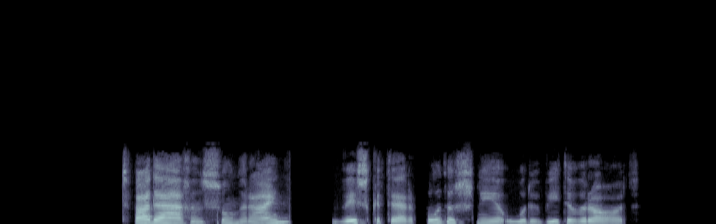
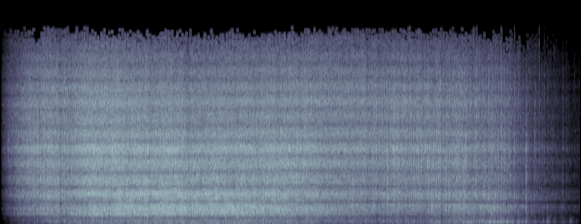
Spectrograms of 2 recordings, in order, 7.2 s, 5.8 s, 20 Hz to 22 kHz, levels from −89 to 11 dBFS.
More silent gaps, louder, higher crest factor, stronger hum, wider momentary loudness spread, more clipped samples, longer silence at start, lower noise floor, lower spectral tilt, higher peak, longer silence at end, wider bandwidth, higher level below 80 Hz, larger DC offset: first, 2.93-3.33 s, 4.18-4.27 s vs none; second, -23 LUFS vs -15 LUFS; first, 22 dB vs 16 dB; neither; about the same, 11 LU vs 10 LU; neither; first, 1.25 s vs 0.05 s; first, under -90 dBFS vs -45 dBFS; first, -3.5 dB/octave vs 2 dB/octave; about the same, -2 dBFS vs -2 dBFS; first, 0.9 s vs 0.45 s; second, 7.8 kHz vs 19.5 kHz; second, -70 dBFS vs -60 dBFS; neither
